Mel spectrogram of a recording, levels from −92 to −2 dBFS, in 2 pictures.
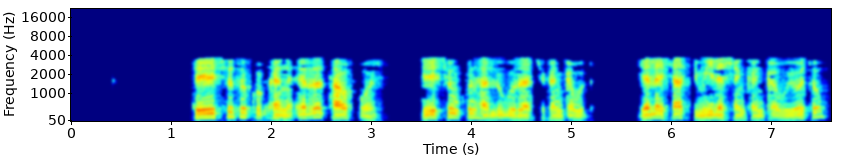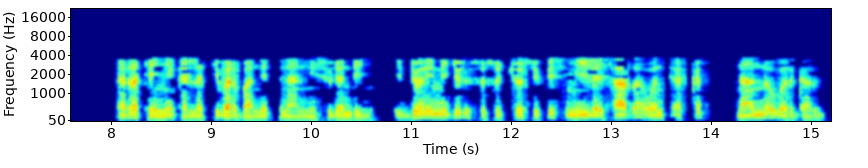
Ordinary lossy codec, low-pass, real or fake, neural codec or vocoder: MP3, 16 kbps; 3.6 kHz; real; none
